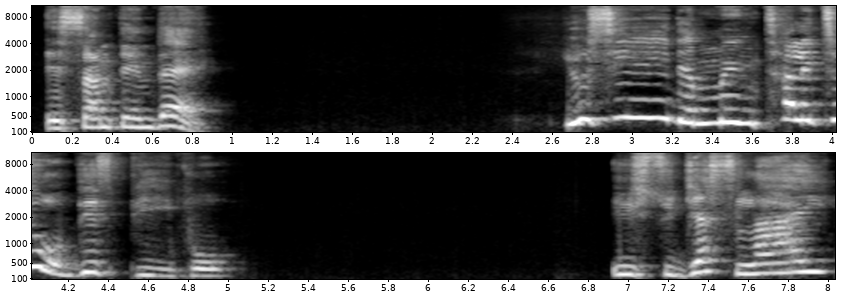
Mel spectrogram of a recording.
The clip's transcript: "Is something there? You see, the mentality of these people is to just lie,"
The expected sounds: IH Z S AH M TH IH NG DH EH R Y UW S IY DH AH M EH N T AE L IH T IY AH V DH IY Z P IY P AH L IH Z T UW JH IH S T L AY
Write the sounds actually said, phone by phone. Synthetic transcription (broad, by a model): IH S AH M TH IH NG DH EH Y UW S IY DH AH M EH N T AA L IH T IY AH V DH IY S P IY P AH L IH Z T UW JH IH S T L AY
